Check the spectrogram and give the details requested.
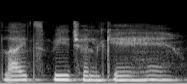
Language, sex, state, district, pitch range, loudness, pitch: Hindi, female, Arunachal Pradesh, Papum Pare, 200-210 Hz, -13 LUFS, 205 Hz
